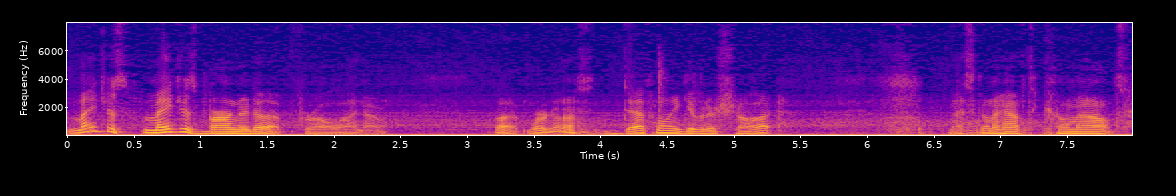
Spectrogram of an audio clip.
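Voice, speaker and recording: A mumbling man at a moderate pace, noticeable background noise. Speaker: hobbyist doing a DIY electronics mod. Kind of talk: casual tutorial. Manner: mumbling, thinking aloud.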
